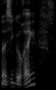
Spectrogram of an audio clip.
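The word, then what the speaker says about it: nasi goreng: peu par roboratif mais assez complet c'est le nazi goreng na et G o r e n G comme ça se prononce nazi goreng donc c'est du riz sauté avec de la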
